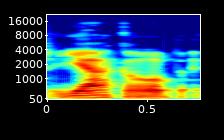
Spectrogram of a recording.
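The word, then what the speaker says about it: Yaakov (יעקב): Jacob, pronounced Yaakov in Hebrew, means to take, to supplant, or to deceive.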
